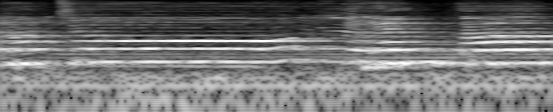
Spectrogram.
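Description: A small group of women singing an Indian devotional song together without instruments, holding long sustained notes that move to a new pitch about halfway through.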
